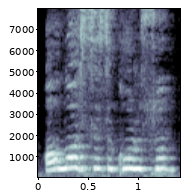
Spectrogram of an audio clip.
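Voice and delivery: very high-pitched little puppet voice; Pinokyo. A narrator's reading. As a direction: ask in a high childlike pitch. Pinokyo tiyatro sahibine sesleniyor. (tiz kukla çocuk sesi)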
